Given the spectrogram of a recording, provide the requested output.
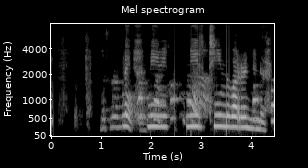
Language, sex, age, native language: Icelandic, male, 8, Icelandic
